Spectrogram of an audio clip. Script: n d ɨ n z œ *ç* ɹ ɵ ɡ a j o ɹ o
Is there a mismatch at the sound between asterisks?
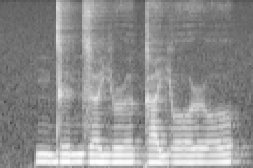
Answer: yes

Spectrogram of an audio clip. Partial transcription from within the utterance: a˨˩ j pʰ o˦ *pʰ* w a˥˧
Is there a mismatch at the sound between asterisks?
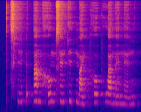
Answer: no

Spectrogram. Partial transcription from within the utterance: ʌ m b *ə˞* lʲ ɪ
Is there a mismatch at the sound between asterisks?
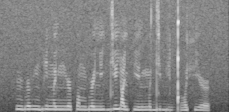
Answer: no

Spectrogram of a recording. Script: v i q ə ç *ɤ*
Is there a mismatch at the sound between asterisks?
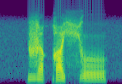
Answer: yes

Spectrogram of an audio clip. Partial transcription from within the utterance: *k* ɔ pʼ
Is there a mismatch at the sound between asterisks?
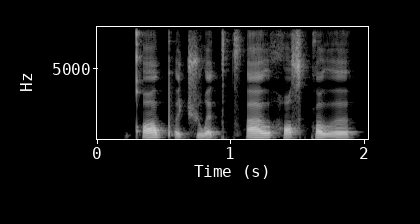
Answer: yes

